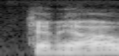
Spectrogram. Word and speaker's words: Caméra: Caméra en français, avec un accent. Caméra, oui. Pas comme la chambre en italien.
